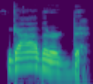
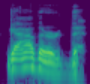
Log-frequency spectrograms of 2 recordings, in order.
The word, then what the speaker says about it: gathered: termina con e d Aunque de estas dos letras solo se pronuncia la d gathered gathered en el pasado lo puedes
